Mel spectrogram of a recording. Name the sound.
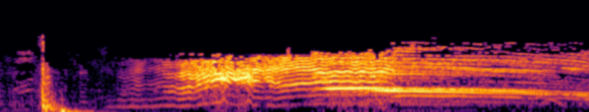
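sheep bleating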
